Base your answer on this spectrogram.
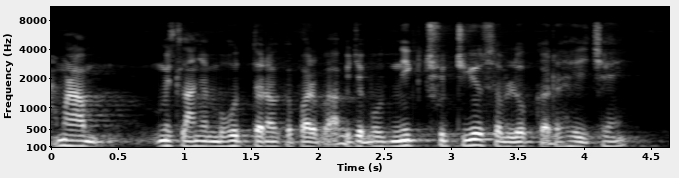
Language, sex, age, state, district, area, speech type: Maithili, male, 18-30, Bihar, Saharsa, rural, spontaneous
